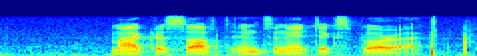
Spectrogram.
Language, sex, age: English, male, 21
